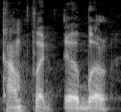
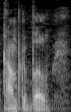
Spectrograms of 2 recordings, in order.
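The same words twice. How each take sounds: First: The word is said with more syllables. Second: The word is said with fewer syllables. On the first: The speaker calls it wrong. "too long" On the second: The speaker calls it right. "Just say comfortable. That's how the British pronounce it"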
